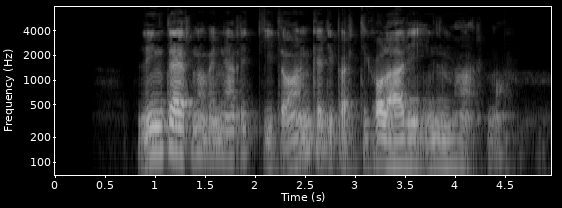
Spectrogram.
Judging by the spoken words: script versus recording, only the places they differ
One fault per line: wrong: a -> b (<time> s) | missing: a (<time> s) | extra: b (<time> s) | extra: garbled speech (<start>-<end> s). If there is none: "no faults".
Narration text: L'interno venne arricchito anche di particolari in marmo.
no faults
